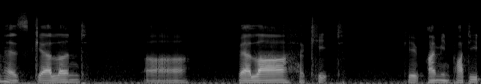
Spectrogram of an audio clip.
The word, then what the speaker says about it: Hecate: And it's pronounced Hecate, not Hecate.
